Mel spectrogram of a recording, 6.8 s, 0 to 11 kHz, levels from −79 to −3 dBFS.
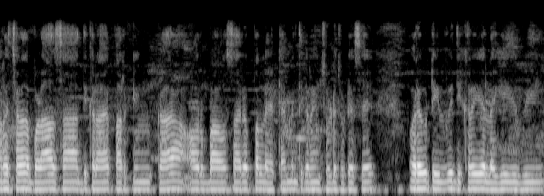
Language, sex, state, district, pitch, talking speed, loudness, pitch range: Hindi, male, Punjab, Kapurthala, 125 Hz, 240 wpm, -18 LUFS, 120-125 Hz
